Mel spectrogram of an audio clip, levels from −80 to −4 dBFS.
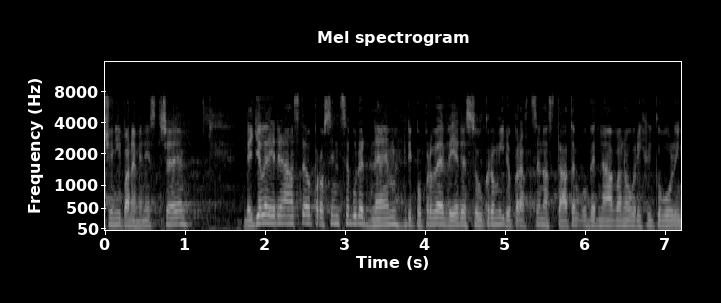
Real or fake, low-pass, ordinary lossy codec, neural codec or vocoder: fake; 7.2 kHz; AAC, 96 kbps; codec, 16 kHz, 8 kbps, FreqCodec, smaller model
